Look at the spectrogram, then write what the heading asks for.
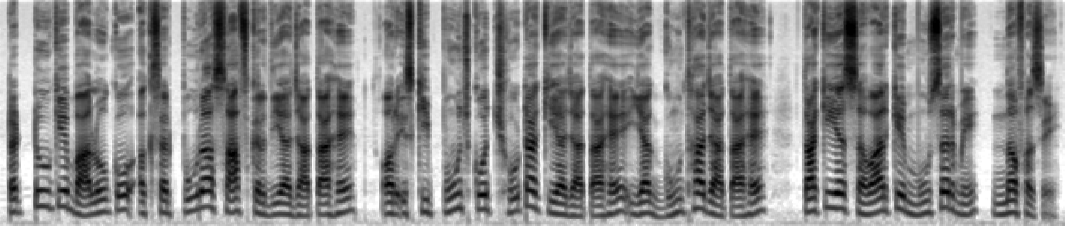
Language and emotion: Hindi, neutral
